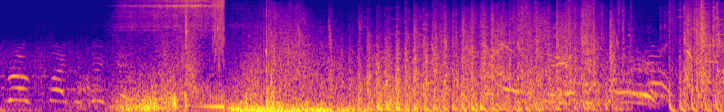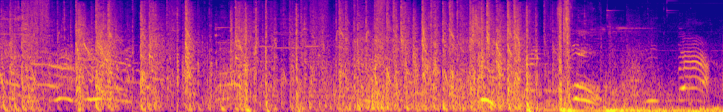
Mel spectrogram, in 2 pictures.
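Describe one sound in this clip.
Rapid gunshots crack loudly and close by.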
